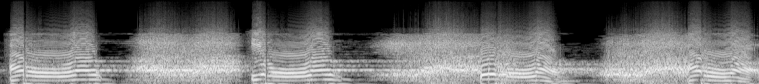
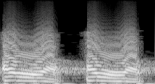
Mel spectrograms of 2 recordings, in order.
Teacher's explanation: रा को उसके मखरज से अदा करेंगे तो रा में कपकपाहट सी होगी, कपकपी पैदा होगी, जिसे कहते हैं तकरार। ये मुशाबत तकरार है इसमें, और मुशाबत तकरार के बगैर अदा करेंगे तो रा अवा पढ़ा जाएगा, अव्वा अव्वा।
